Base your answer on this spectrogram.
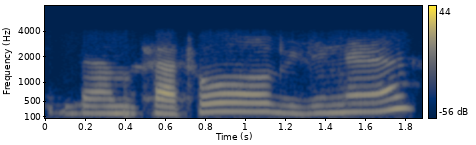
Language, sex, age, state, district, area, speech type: Bodo, female, 30-45, Assam, Chirang, rural, conversation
